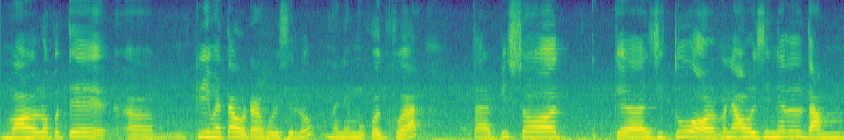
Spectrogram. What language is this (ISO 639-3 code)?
asm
